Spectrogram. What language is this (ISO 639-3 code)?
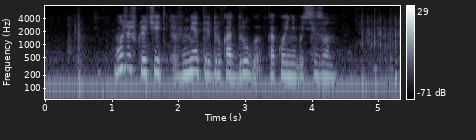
rus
